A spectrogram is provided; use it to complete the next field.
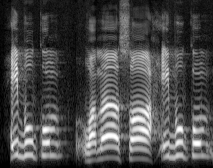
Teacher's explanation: हा को हलक के दरमियान वाले हिस्से से, हिबुकुम, वमा साहिबुकुम, बा पर पेश, काफ पर पेश, तो होंठों को गोल करके अदा करेंगे।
